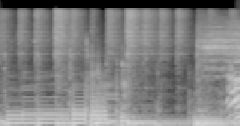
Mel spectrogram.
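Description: Contemporary worship band playing a brief instrumental passage between sung lines: bass guitar, guitars, drum kit and keyboard. A lower bass note comes in near the end and the lead vocal returns just as the passage ends.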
